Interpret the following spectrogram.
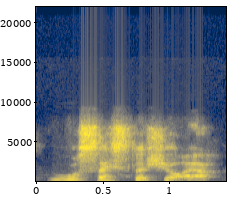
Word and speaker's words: Worcestershire: wickets, because at some point they're going to pronounce one of those W's as a V. Worcestershire, yes.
